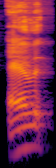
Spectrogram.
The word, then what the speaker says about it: leopard: How can you say that this word is leopard when it is spelled as Leopard? And we should call it leopard. That is the right way it should be pronounced.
